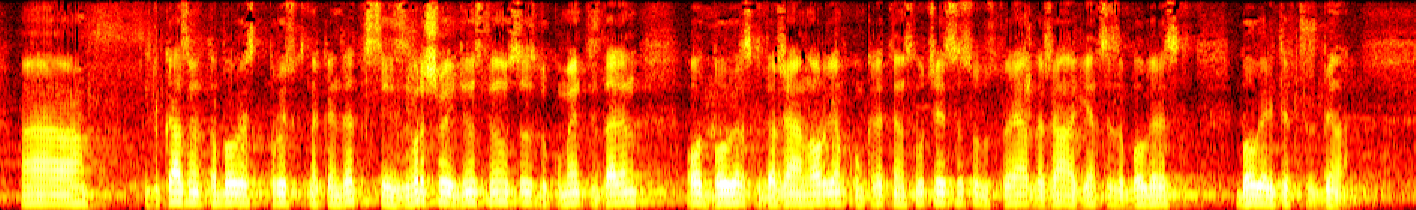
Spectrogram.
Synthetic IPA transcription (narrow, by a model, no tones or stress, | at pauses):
d̪okazvɐnɛt̪onɐbɤlˠɡəɾskʲit̪pɾoisxʊo̥t̪nɐkənd̪ʲid̪at̪ə̥sɛizvɤɾʃvəɛd̪inst̪vɛnosəzd̪okʊmɛnt̪izd̪ad̪ɛn | od̪̚bɤlˠɡəɾskʲid̪əɾʒavɛnoɾɡənfkoŋkɾɛt̪ɛnslˠut͡ʃəjsəsod̪ost̪ojɛnʲəd̪ɐɾʒavnəɐːɡʲɛnt̪sijəzɐbˠɡ | bɤlˠɡəɾit̪ɛft͡ʃuʒbinə̰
